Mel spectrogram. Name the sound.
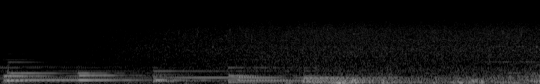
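rainstorm with thunder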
